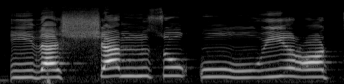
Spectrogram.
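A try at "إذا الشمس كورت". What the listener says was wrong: Eee tadi ra-nya kurang tebal, sekarang lebih tebal. Sudah sudah bagus ya.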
